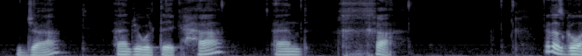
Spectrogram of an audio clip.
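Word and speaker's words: ح: Ha. Now, how to pronounce letter Ha? Imagine yourself, you are getting cold and you are saying it's cold. That's Ha.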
